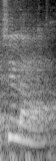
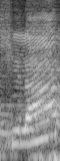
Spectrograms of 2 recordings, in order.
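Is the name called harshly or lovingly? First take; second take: lovingly; harshly. First: The name is called out in a loving tone. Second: The name is called out in a harsh tone. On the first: The speaker calls it right. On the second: The speaker calls it wrong.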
